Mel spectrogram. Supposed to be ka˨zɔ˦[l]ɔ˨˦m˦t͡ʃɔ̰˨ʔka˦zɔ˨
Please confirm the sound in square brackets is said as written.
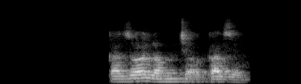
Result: yes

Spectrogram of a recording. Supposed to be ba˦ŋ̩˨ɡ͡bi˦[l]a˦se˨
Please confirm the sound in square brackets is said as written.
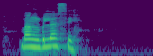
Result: yes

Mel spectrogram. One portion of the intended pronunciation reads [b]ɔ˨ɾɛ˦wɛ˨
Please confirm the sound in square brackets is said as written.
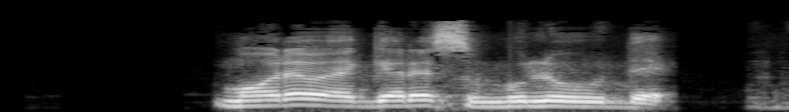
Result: no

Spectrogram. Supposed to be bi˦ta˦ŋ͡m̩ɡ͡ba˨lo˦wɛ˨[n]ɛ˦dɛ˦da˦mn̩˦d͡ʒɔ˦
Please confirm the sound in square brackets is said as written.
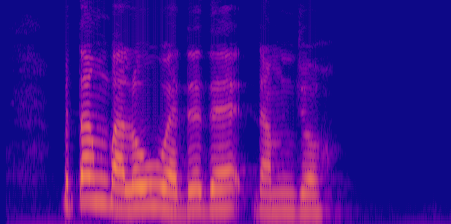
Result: no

